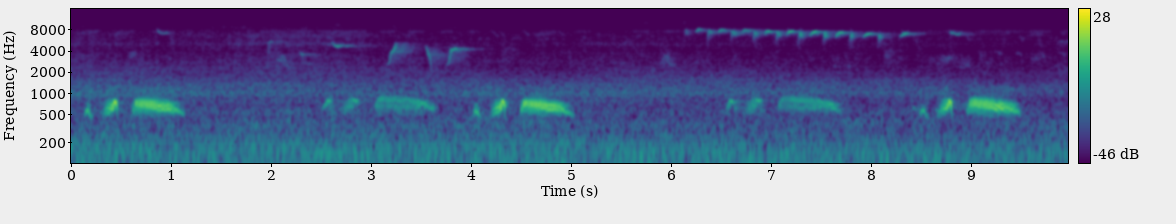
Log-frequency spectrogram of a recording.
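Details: In an orchard a wild spotted dove answers a decoy, giving three phrases about four seconds apart, each of two soft coos and a long burred croo, while another bird adds high rapid twittering trills.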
